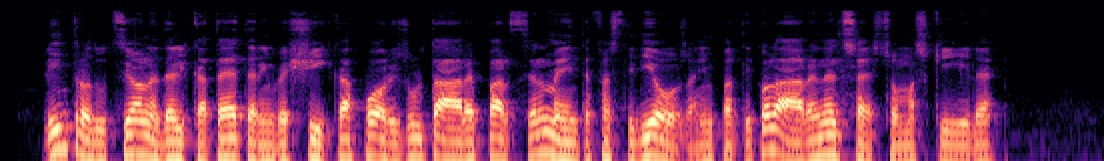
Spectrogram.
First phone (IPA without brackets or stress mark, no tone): l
